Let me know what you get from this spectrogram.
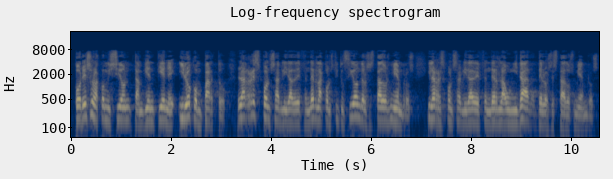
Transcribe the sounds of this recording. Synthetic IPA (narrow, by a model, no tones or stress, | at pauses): po̞ɾe̞so̞lako̞misjo̞nt̪ambje̞nt̪je̞ne̞ilo̞ko̞mpaɾt̪o̰ | lare̞spo̞nsaβiliðaðe̞ðefe̞nd̪e̞ɾlako̞nst̪it̪uθjo̞nd̪e̞lose̞̥st̪aðo̞zmjẽ̞mbɾo̞s | ilare̞spo̞nsaβiliðaðeðefe̞nd̪e̞ɾlauniðaððe̞lo̞se̞st̪að̞o̞zmjẽ̞mbɾos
